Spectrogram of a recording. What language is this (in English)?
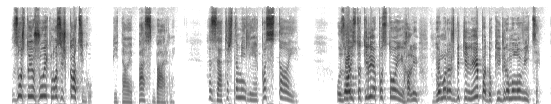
Croatian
